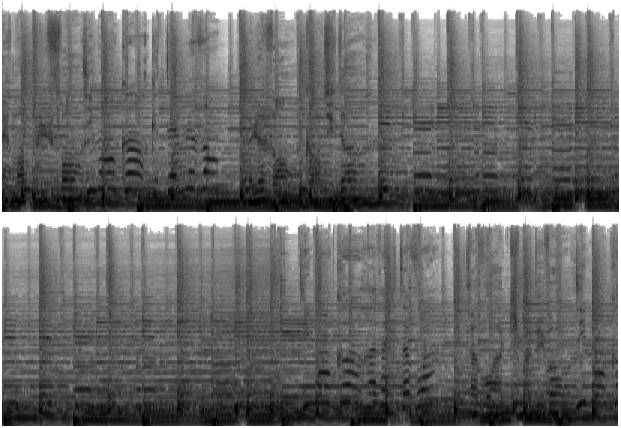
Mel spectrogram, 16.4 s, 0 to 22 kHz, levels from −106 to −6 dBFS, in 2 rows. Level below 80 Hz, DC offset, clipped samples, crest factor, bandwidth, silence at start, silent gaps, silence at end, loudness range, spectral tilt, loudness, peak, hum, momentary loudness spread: -18 dBFS; under 0.1%; under 0.1%; 10 dB; 19.5 kHz; 0 s; none; 0 s; 2 LU; -5.5 dB/octave; -12 LUFS; 0 dBFS; none; 4 LU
